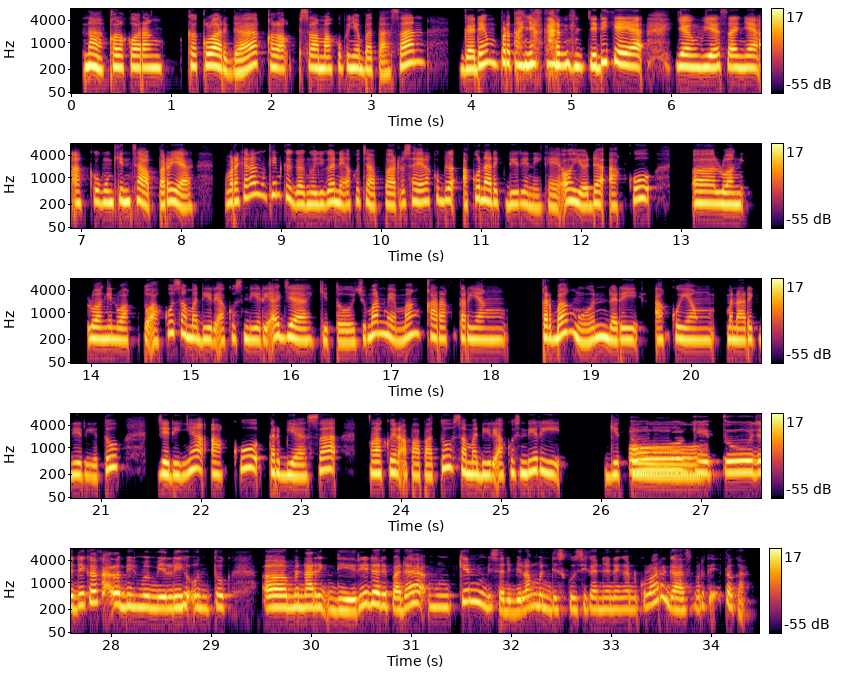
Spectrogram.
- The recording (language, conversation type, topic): Indonesian, podcast, Bagaimana menyampaikan batasan tanpa terdengar kasar atau dingin?
- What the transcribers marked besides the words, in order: laughing while speaking: "mempertanyakan"; chuckle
